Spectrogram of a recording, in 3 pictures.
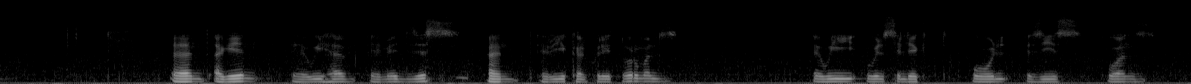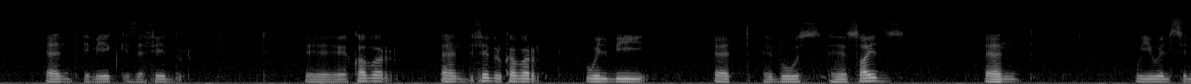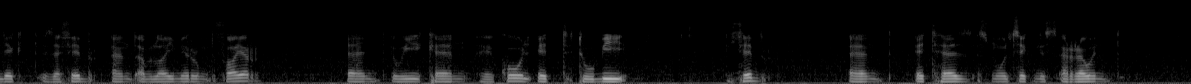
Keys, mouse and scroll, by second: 2.5-3.5 typing, 4.9 a, 5.1 a, 5.9 ctrl+n, 6.4 Tab, 7.2 Tab, 9.0 click, 9.9 middle click, 10.7 click, 10.7-16.2 right drag, 15.3 KP_1, 16.2-18.1 middle drag, 19.5 shift+d, 21.6 p, 22.4 Tab, 23.2 KP_8, 23.4 KP_8, 23.7 KP_6, 24.1 z, 24.7 middle click, 26.5 click, 27.0 click, 27.1 Tab, 27.5 click, 27.5 a, 27.8 a, 28.2 a, 29.4-31.8 drag, 32.7 z, 34.0 KP_1.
